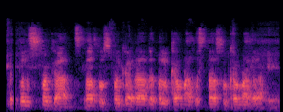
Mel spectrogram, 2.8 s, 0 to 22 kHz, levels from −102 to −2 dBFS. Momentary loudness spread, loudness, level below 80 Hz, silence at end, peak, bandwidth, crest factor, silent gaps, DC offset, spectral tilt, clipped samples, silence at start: 3 LU; -38 LUFS; -90 dBFS; 0.05 s; -22 dBFS; 10 kHz; 18 dB; none; under 0.1%; -2.5 dB/octave; under 0.1%; 0.05 s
